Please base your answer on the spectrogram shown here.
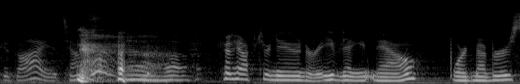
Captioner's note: laugh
